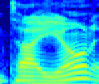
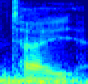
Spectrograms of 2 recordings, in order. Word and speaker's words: Taillon: We actually went phonetically and were like, Taillon. – Yeah, it's like a tie and you own it. A little French.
